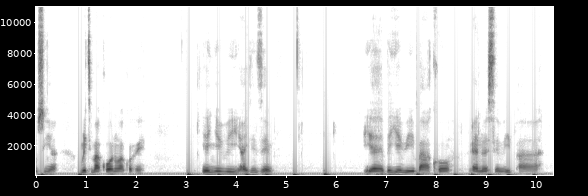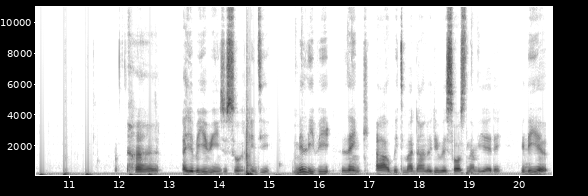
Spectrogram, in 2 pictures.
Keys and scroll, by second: 0.8 Right, 3.0 Right, 3.6 Right, 4.2 Right, 4.6 Right, 5.1 Right, 5.7 Right, 7.0 Right, 7.6 Right, 8.0 Right, 8.4 Right, 8.7 Right, 9.0-11.3 Right, 12.2 Right, 12.6 Right.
